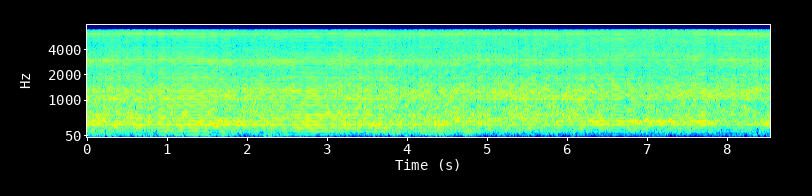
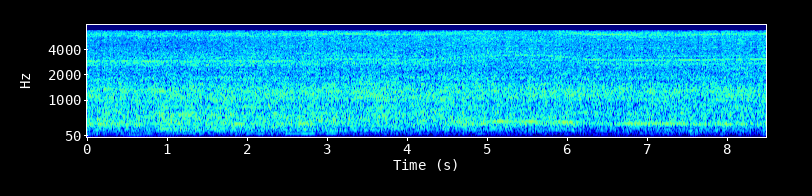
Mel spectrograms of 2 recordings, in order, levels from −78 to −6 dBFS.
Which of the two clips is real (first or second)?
second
